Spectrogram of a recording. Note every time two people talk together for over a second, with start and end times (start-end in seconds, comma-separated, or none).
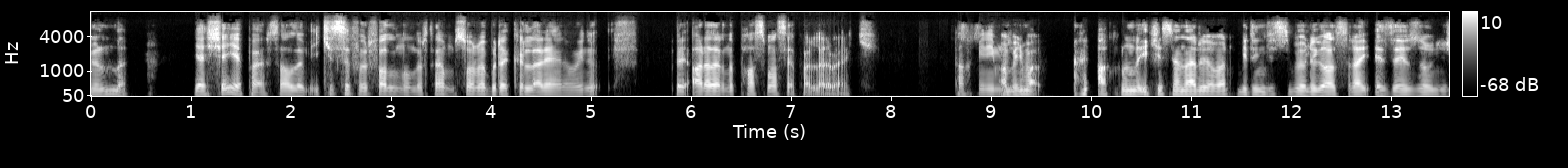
none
